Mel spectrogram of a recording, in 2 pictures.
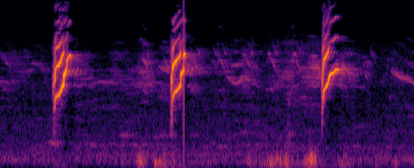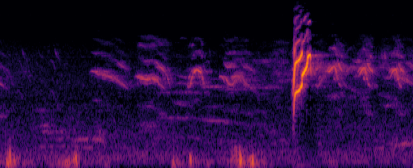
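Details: Young Indian parrot giving loud, shrill, sharply sweeping chirps, four of them spaced roughly one to four seconds apart, with soft, quieter chattering twitters between the calls and faint low thumps in the background.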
